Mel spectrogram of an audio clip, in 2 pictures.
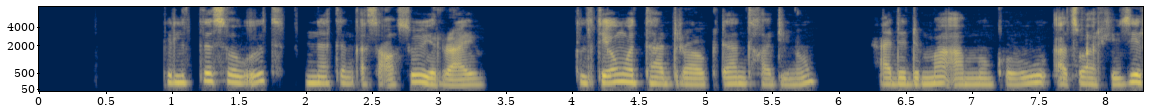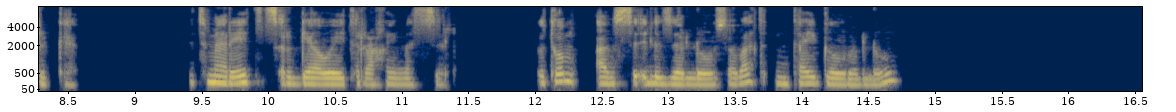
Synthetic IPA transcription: kʰɨlɨt̪ʰːɐsɐβʔut̪ɨnːat̪ʰɐŋkʼɐsa̰χʼsujɪrːɐʔajːu | kʰɨlt̪ʰiʔo̞mwɔt̪ʰːahd̪ɐɾawikd̪ant̪ʰɐ̥xɐd̪inom | ħad̪ɐd̪ɨmːaʔamːɐŋkʰoβuʔat͡sʼwaɾħizjɪɾɨkʰːɐβ | ʔɨt̪ʰimɐɾe̞t̪t͡sʼɨɾɡiawɔjt̪ʰɨɾaxjɪmɐsɨl | ʔɨt̪ʰo̞mʔaβsɨʔlizɐlːɐwusɐβat̪ɨnt̪ʰajːɪɡɐβɾɐlːɐwu

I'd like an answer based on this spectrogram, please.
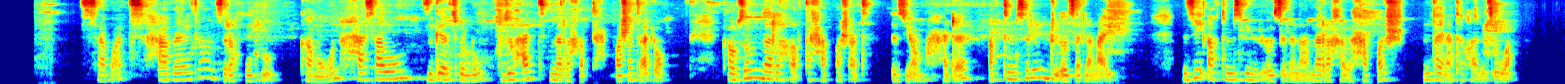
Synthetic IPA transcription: sɐβa̰t̪ħaβɐɾit̪ʰazɨɾɐxulṵ | kʰɐmɨwʊnħasaβo̞mzɨɡɐlt͡sʼɨlub̥ɨzuħat̪mɐrːaxɐβt̪ʰi̥ħḁfaʃat̪alːɐ̰w | kʰaβzo̞mːɐrːaxɐ̰βt̪ʰiħafaʃa̰t̪ʔɨzio̞̰mħad̪ɐʔaβt̪ʰimɨsɾinɨɾiʔo̞zɐlːɐ̰nʔa̰j̰jːu | ʔɨziʔaβt̪ʰimɨsɾinɨɾiʔo̞zɐlːɐna̰mɐrːaxɐβiħafaʃʔɨnt̪ʰajnat̪ʰɐfa̰lit͡sʼɨwːa̰

